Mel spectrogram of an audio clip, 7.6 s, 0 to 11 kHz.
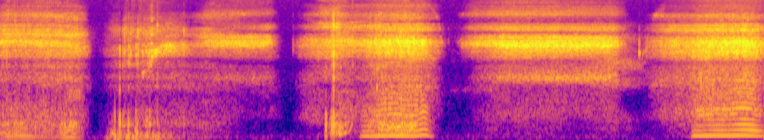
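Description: Loud, rumbling snores with whistling, tonal edges, about 18 breaths a minute, separated by brief quiet pauses.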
